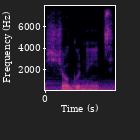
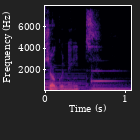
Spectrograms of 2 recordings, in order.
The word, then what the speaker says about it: shogunate: So the shogunate, it's pronounced shogunate, not shogunate, because shogunate is an English word. It's not a Japanese word.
